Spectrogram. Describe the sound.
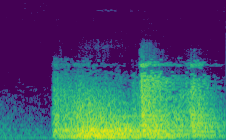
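A temple door mechanism, shaped like a dragon's mouth, slams shut with a sudden heavy thud and then a loud, sustained low rumble that fades slowly.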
